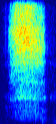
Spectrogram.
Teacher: all consonant sounds then we have a group of sounds where the air flow isn't actually blocked but it's tightly constricted creating a hissing or whooing sound like the sound of letter s s and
